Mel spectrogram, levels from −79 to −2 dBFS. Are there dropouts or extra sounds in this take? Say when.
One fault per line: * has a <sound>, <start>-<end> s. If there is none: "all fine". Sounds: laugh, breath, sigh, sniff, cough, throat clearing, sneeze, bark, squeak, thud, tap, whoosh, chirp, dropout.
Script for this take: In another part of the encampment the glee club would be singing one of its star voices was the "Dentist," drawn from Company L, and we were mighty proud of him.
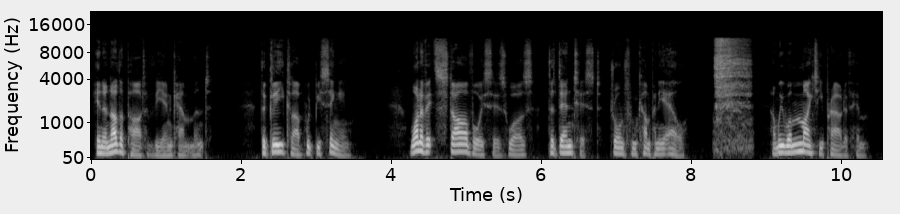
* has a sniff, 8.3-8.9 s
